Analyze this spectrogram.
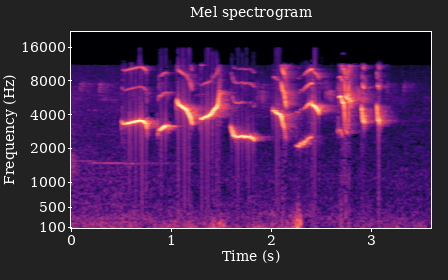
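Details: Oriental magpie-robin delivering very loud competitive song used to lure rivals. A continuous string of pure whistled phrases slides steeply up and down, with some notes rich and ringing and others short and clipped, about three to four per second.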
